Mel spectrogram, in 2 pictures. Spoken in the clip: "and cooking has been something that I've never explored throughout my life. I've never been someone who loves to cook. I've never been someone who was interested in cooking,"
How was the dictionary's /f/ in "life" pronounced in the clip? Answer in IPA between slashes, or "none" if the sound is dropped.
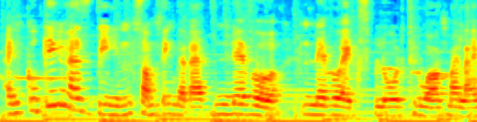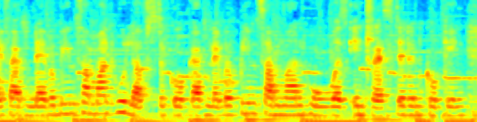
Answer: /f/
